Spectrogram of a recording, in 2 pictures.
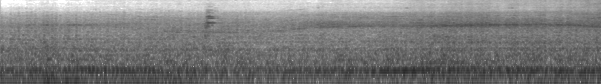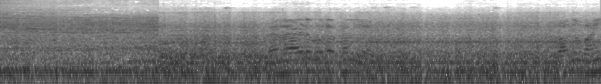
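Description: Truck's diesel engine running steadily at low speed, heard from inside the cab as a constant low drone.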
